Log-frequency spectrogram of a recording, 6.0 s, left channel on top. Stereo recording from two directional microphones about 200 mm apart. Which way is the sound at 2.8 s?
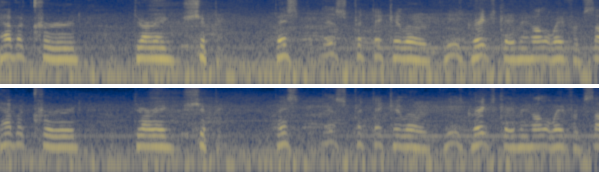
15° left (ahead or behind).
